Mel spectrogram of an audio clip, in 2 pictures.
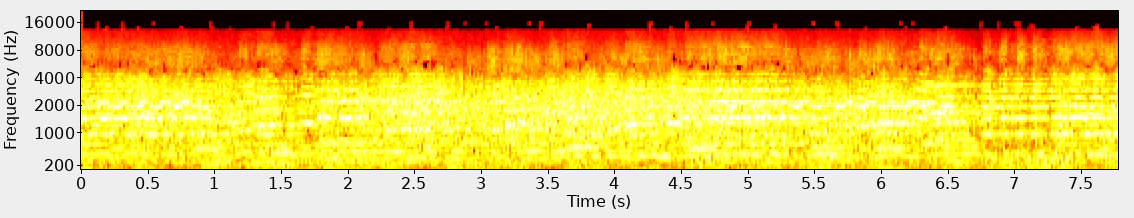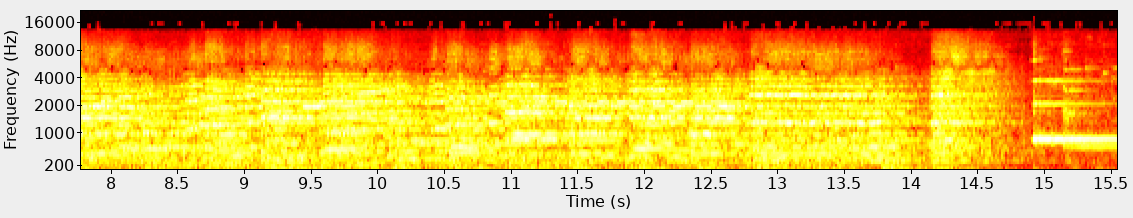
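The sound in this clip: A lively theme tune with bright, bell-like chiming notes plays loudly and continuously, cutting off abruptly near the end.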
